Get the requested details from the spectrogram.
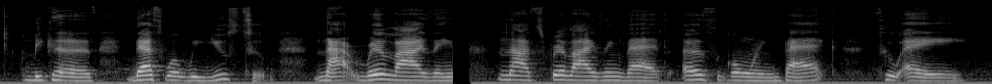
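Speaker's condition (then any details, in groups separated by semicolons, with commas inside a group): Cerebral palsy, spastic; now talking and breathing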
